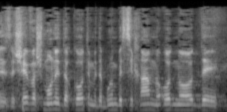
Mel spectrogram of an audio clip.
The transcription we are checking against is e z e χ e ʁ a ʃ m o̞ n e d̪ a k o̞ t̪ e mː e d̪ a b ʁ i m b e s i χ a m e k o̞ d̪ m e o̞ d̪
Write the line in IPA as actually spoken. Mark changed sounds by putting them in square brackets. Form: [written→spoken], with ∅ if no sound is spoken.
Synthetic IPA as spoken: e z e [χ→ʃ] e [ʁ→v] a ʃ m o̞ n e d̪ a k o̞ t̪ e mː e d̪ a b ʁ i m b e s i χ a m e [k→ʔ] o̞ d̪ m e o̞ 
